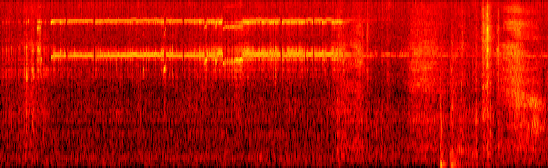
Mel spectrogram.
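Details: WEI lithium portable power supply on its second charge: a steady, piercing high whistle over a faint low hum keeps going with no power input; the unit is hot and the fans are not running. Cause unknown, fire risk feared.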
